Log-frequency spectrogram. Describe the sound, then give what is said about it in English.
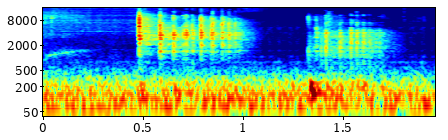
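Dice clatter across a hard tabletop in two separate rolls of hit dice during a short rest in a tabletop game, each a short, bright rattle of tumbling cubes, with no voices. “I need one, two rolls of the hit dice to get A-tum. back to full.”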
